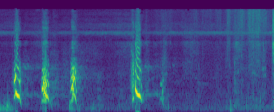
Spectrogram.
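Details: Pet German Shepherd called Cupcake barks outdoors: three evenly spaced loud barks about half a second apart, a pause, then one more bark. Faint rustling and a voice follow at the end.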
